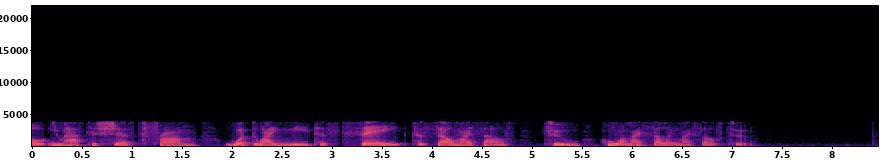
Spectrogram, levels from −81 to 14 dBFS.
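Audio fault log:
3.04–3.10 s, packet loss with pitch repetition: the speech briefly sticks on one buzzy, held tone, thins out and then picks up again with a quick blend. About 60 ms of audio went missing, which fits three 20 ms packets. The receiver filled the gap by looping the last pitch period and fading that copy down over roughly 50 ms, then cross-faded back into the real speech. The narrowband G.711 telephone sound carries straight through the repair.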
